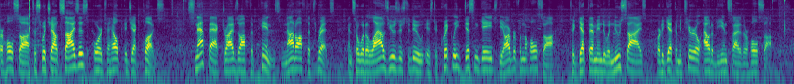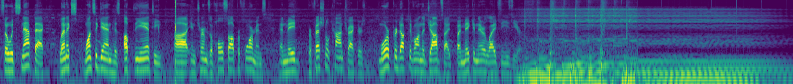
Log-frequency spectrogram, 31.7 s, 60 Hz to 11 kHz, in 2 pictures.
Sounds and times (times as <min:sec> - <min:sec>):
Speech: 0:00.0 - 0:26.3.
